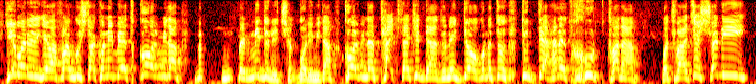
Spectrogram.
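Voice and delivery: high-pitched bully's threat; threatening shout. A narrator's reading. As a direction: threaten in a high, strained yell.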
